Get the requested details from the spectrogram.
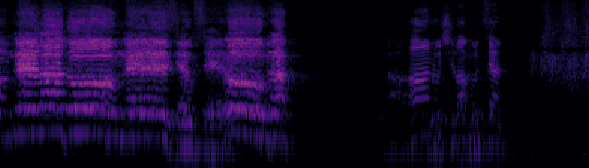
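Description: A choir of men sings together through microphones.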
